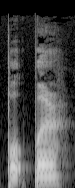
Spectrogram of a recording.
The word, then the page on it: po7pvr: Apatani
